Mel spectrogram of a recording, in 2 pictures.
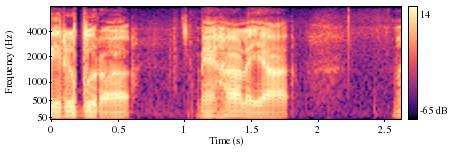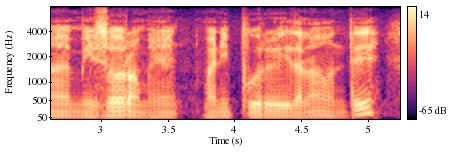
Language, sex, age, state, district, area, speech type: Tamil, male, 18-30, Tamil Nadu, Mayiladuthurai, rural, spontaneous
